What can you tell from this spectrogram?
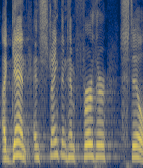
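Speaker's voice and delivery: high, loud sermon climax; loud, driving pulpit proclamation; forceful preaching. Acted.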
